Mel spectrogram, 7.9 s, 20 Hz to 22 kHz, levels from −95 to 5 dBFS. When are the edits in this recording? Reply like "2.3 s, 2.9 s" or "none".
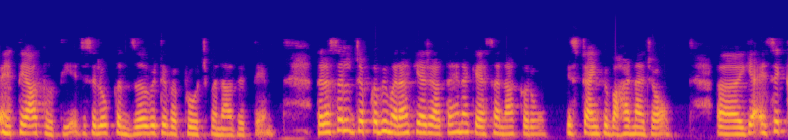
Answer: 3.2 s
